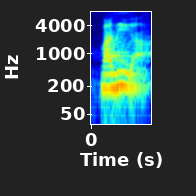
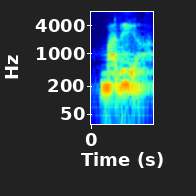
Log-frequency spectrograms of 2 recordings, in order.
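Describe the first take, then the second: Both takes have the same delivery.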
